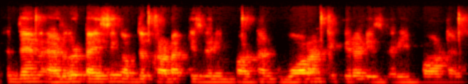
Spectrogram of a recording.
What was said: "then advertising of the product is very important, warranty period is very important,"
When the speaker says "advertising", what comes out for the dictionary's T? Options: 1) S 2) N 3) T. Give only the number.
3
